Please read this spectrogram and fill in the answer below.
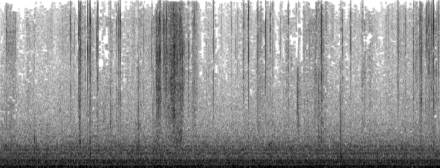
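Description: Guinea pig gnawing and nibbling at a woven Oxbow Timothy hay tunnel: irregular small clicks and crackles, with a slightly louder scratchy rustle about two and a half seconds in, over a steady low hum.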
